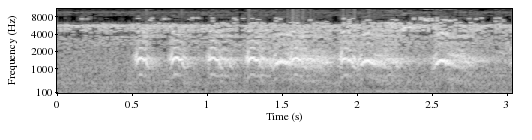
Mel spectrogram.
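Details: Crow giving a rapid series of short, clipped caws about twice a second over a constant low rumble and heavy background noise.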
